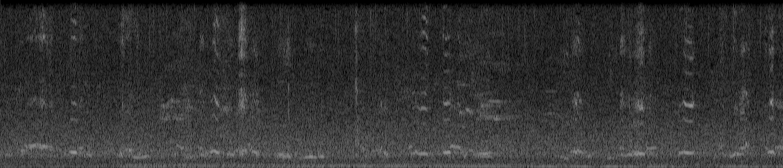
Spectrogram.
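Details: Juvenile female magpie in a happy mood, giving a steady stream of quiet warbled phrases, short wavering notes strung together with little pause, over a steady low droning hum and background noise.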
